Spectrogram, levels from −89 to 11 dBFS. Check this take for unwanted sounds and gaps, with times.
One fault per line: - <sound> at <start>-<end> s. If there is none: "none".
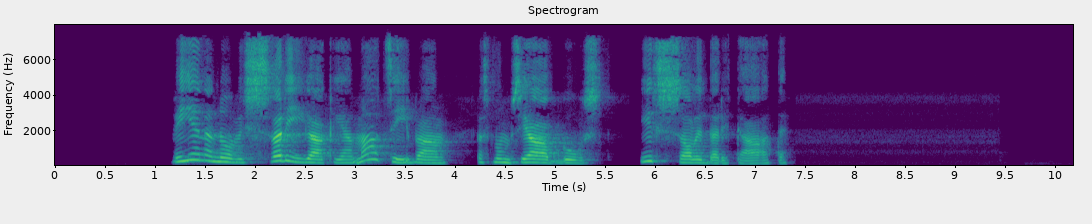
none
